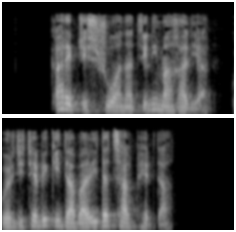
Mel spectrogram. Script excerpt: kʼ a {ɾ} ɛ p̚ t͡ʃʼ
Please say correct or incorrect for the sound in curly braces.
correct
